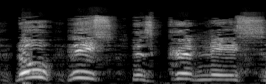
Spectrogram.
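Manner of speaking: shrill, slow, booming roar through laughter. A narrator reads the din interrupting the doctor again, roaring with laughter. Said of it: "Roared the din again with a laugh".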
